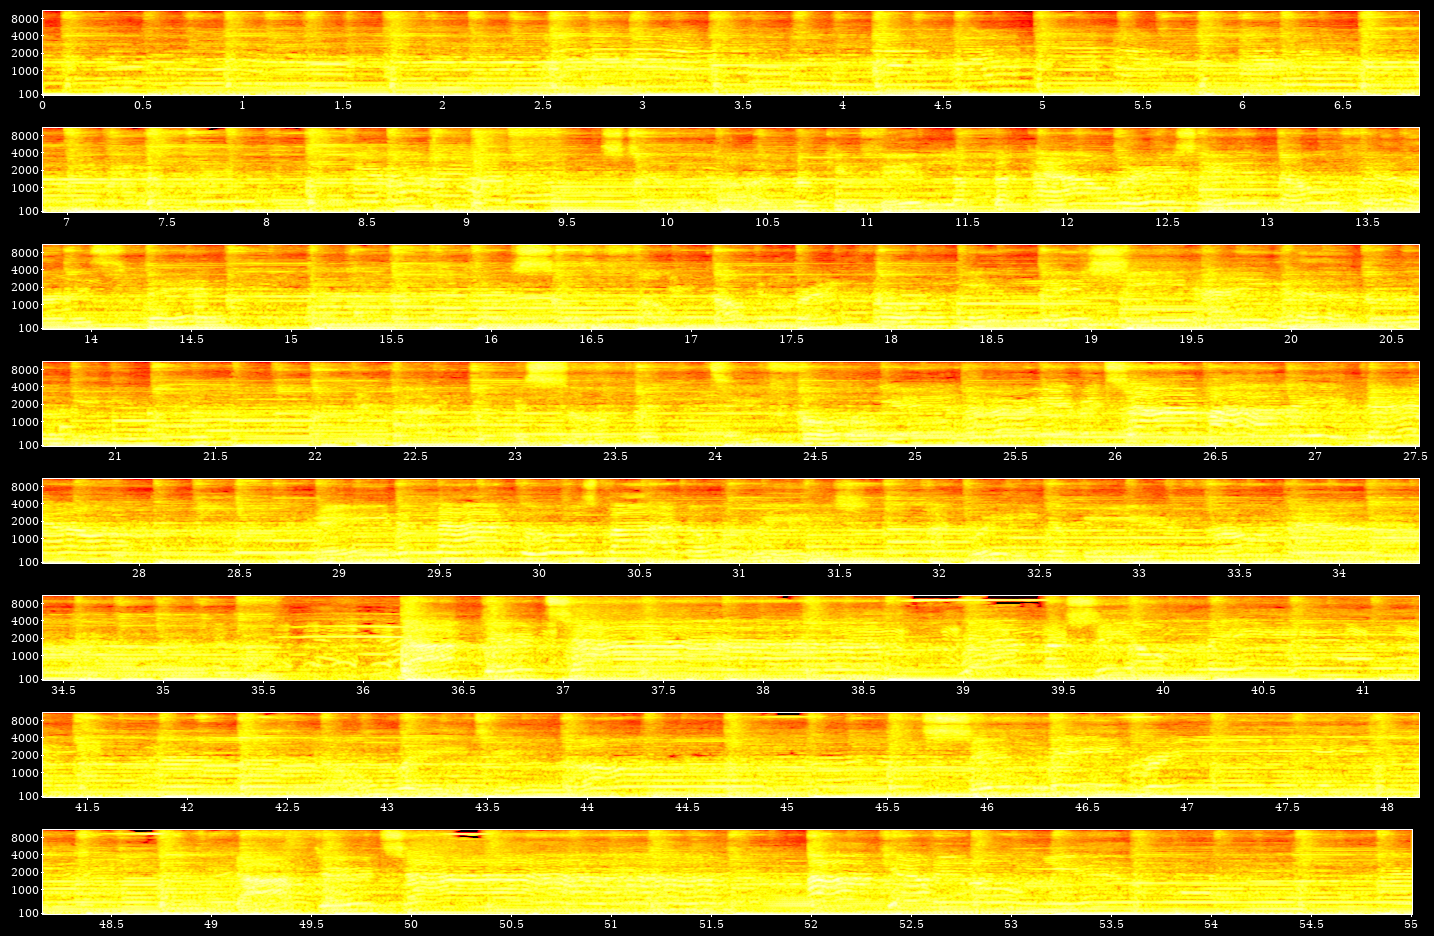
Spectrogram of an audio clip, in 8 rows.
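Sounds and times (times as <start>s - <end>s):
bass line: 0.0s - 55.0s
drums: 0.0s - 55.0s
fiddle melody: 0.0s - 55.0s
strummed acoustic guitar: 0.0s - 55.0s.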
